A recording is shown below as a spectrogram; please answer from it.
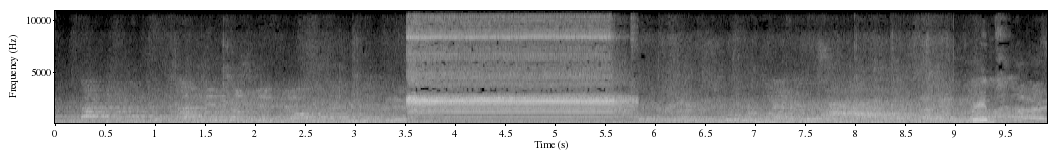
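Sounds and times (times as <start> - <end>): crowd chatter: 0.0 - 9.9
scoreboard buzzer long tone: 3.5 - 5.8.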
